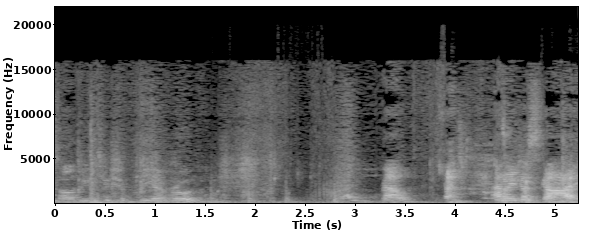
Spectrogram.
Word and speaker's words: Routh: of you to Supriya Routh. As I just got, it's pronounced like mouth, but with an R in the beginning.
